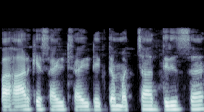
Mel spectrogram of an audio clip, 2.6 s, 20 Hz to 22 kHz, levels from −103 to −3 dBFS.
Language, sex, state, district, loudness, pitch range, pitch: Hindi, male, Bihar, Sitamarhi, -16 LUFS, 120-130 Hz, 125 Hz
